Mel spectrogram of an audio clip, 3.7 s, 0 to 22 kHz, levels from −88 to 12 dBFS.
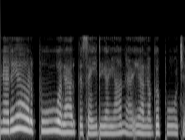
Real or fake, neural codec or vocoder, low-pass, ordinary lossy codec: fake; codec, 16 kHz, 1.1 kbps, Voila-Tokenizer; none; none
